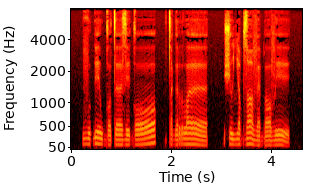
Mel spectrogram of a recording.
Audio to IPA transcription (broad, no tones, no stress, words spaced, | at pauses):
vuɠɪːw ɡɔtɜːzɪːɡɔː | tˤɪɡʌrlˠɜː | ʃʊːʎəːbzˤɜ væbɾɒːvɪː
